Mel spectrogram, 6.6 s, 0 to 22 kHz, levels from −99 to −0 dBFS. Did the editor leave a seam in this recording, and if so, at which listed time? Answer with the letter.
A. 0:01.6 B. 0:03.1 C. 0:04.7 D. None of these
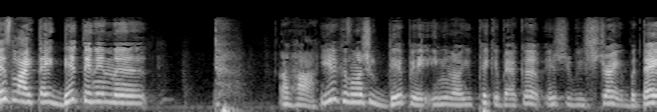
B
